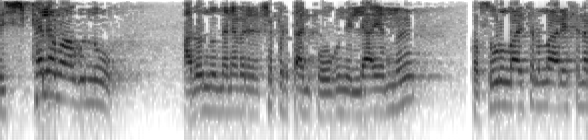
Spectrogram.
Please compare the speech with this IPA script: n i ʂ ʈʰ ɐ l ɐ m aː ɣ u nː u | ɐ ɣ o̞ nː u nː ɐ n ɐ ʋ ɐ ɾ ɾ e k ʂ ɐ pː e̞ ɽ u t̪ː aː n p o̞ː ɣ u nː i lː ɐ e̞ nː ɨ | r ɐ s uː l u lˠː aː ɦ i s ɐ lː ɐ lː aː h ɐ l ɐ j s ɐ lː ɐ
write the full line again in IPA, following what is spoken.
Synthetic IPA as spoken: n i ʂ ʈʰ ɐ l ɐ m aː ɣ u nː u | ɐ ð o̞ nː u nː ɐ n ɐ ʋ ɐ ɾ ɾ e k ʂ ɐ pː e̞ ɽ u t̪ː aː n p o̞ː ɣ u nː i lː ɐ e̞ nː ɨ | r ɐ s uː l u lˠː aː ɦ i s ɐ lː ɐ lː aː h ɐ l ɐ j s ɐ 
